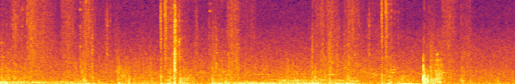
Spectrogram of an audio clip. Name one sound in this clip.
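A blade hacks into a carcass with wet, fleshy thuds.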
